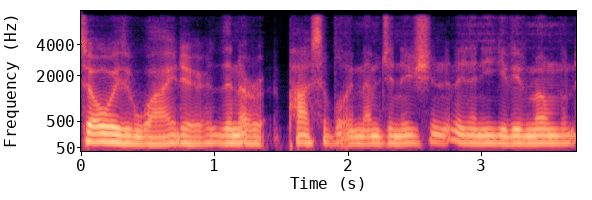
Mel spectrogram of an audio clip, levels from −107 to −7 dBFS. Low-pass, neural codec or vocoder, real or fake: 7.2 kHz; codec, 16 kHz in and 24 kHz out, 0.4 kbps, LongCat-Audio-Codec, four codebook decoder; fake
